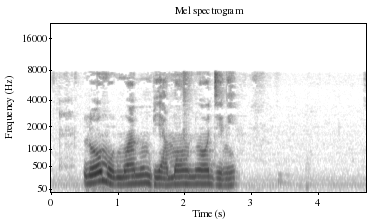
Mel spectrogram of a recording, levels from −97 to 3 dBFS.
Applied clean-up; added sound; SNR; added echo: none; none; none; none.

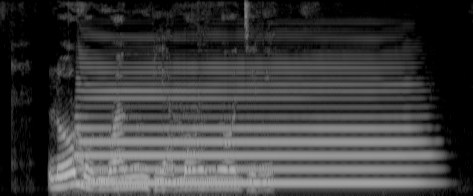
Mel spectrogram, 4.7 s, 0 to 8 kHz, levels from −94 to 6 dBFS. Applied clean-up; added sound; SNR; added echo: neural mask model RNNoise.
